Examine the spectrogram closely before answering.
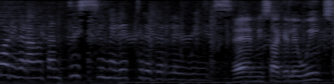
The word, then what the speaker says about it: Winx: Ecco, diciamo una curiosità, naturalmente Winx, cioè ali in inglese, storpiato, un po' trasformato per il cartone animato, diventa Winx con la X, che si pronuncia quasi uguale, si legge così, insomma.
